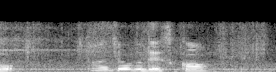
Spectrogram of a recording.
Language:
Japanese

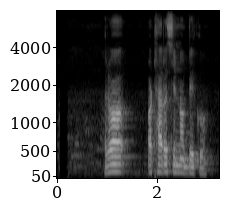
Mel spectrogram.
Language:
Nepali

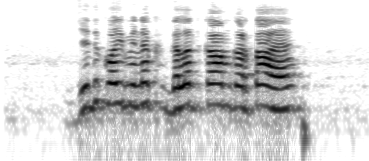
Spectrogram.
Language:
Sansi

